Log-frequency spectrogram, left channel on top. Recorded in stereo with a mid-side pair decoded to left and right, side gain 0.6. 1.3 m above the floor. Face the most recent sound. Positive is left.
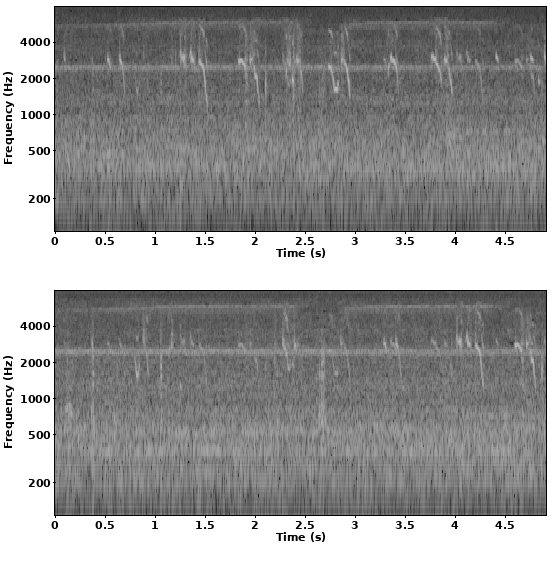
turn(degrees=-35)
